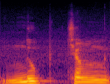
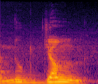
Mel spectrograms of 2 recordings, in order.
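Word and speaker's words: ནུབ་བྱང: Donc, orgen yulgi nup chang tsam. Alors, nup chang, faut bien prononcer le chang parce que chang c'est le nord. C'est pas Nupjang, Nupchang Tsam, Nupchang.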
